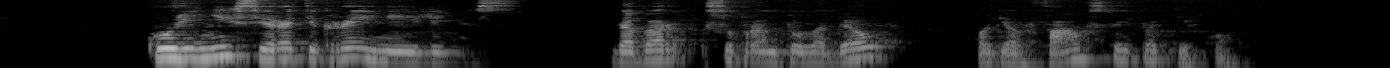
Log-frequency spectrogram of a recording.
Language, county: Lithuanian, Alytus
